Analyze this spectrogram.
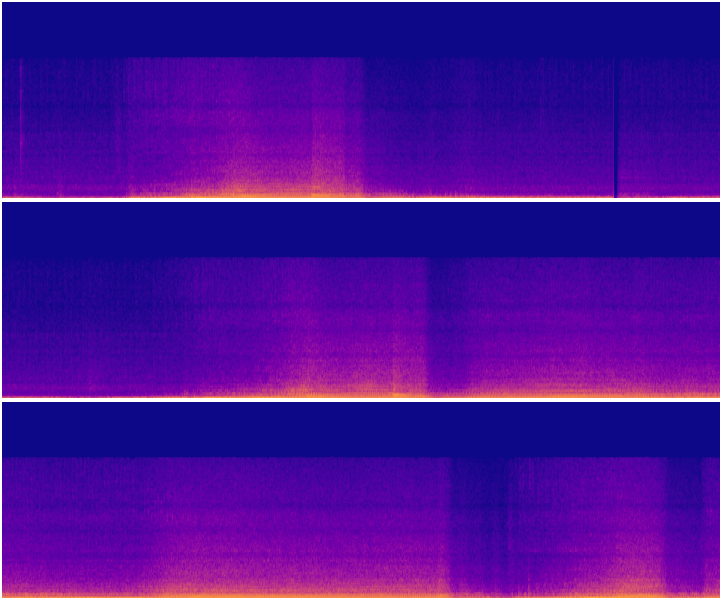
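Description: Rock-crawling Jeep's engine revving under load as it climbs a steep rock ledge: several revs that rise and fall, a quieter stretch early on, then longer spells held at steady higher revs before a final rev near the end.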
